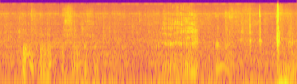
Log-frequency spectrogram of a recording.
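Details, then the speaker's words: Pug dog with breathing problems: low, rough snorting and snuffling breaths with a sharp snort near the end, weird-sounding noisy upper-airway breathing, stertor typical of brachycephalic airway. "you can hear her breathing and how weird it is"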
